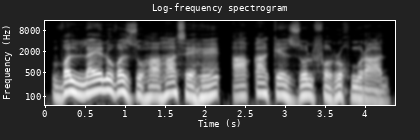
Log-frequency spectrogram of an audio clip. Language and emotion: Urdu, neutral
